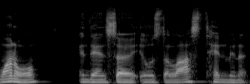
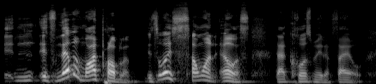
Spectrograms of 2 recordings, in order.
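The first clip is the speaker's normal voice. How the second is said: mock blame-shifting; 6 semitones higher, 7 dB louder than usual. Speaker imitating everyone who dodges blame, mock indignation. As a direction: overplay the innocent victim.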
